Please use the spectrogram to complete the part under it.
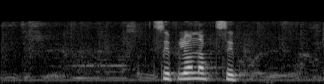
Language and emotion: Russian, neutral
